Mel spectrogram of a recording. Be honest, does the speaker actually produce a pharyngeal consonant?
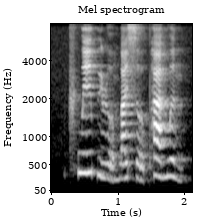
no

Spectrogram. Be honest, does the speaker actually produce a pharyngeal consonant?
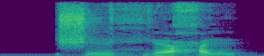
yes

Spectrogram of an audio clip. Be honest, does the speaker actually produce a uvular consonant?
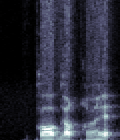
yes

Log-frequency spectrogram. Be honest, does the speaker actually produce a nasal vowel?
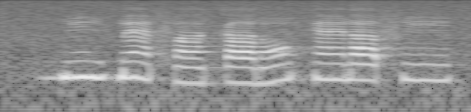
yes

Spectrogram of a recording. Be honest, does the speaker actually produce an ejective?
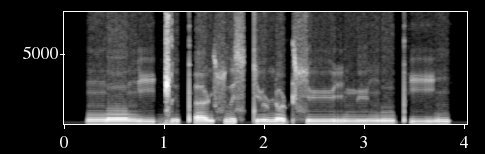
yes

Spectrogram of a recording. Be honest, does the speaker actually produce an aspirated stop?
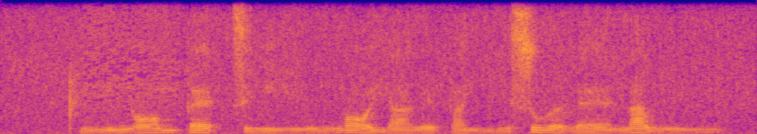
yes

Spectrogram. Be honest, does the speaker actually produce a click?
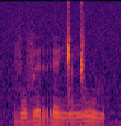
yes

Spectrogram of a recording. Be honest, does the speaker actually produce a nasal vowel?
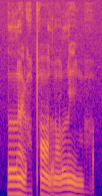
yes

